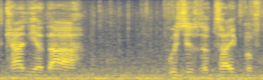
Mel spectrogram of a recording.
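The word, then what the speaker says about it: cañón: And the Canadian River has nothing to do with Canada, but um in Spanish, CAN with an accent over the N is pronounced like a Y. So it's Kanye, which is a type of can cannon.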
